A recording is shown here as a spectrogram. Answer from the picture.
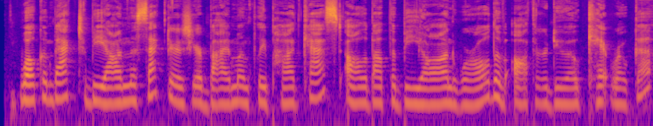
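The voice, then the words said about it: Scratchy, sick-sounding voice with vocal fry. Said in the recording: “vocal fry ... I am sick, or have just recently been sick ... a scratchy throat”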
